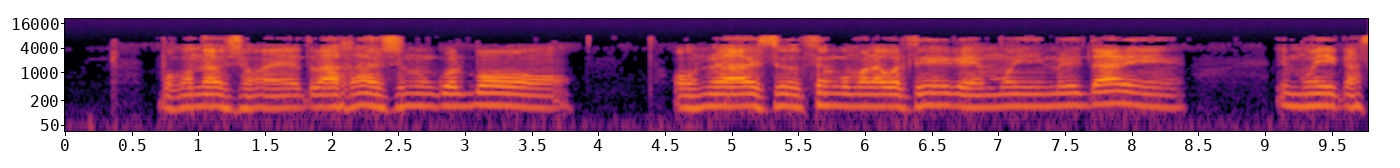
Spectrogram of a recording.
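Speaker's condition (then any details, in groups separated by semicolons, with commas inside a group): ALS; first sign was shoulder pain while practicing judo at his club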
